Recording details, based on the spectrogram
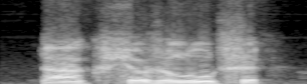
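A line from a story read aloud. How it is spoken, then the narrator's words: Loud. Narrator (Russian): громко сказала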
